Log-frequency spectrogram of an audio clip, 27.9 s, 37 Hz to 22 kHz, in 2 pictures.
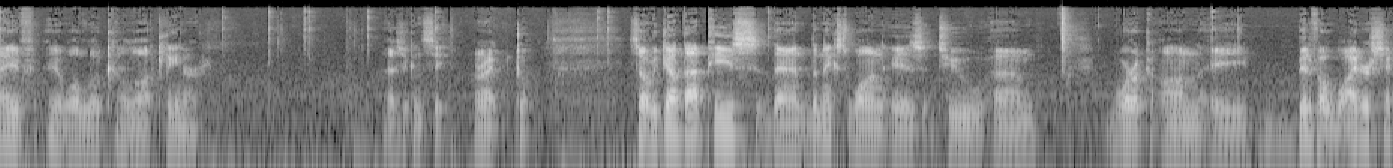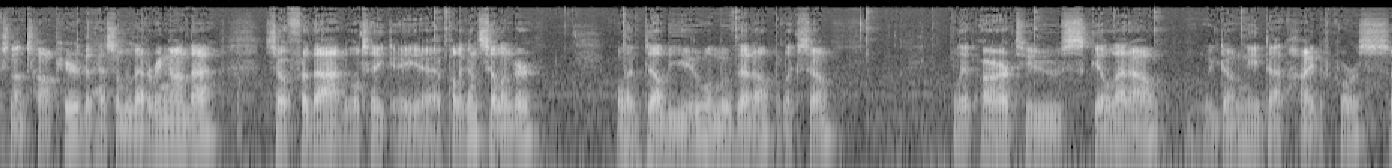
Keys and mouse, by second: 0.0 click, 2.3 alt+click, 3.1 alt+click, 3.8 alt+click, 5.7 1, 6.1 click, 7.8-12.2 alt+drag, 21.4-22.7 drag, 23.4 r, 24.4-25.6 drag.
